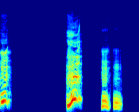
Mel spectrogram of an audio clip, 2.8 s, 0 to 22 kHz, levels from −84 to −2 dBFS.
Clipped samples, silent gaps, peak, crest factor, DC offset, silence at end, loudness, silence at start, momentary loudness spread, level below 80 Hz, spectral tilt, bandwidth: under 0.1%; 0.24-1.30 s, 1.64-2.00 s; -4 dBFS; 18 dB; under 0.1%; 0.35 s; -22 LUFS; 0 s; 16 LU; -78 dBFS; -6.5 dB/octave; 13 kHz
